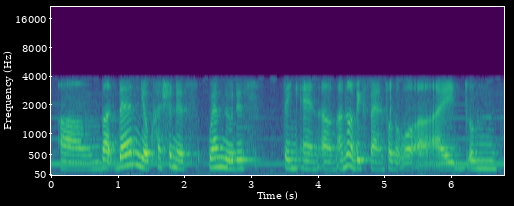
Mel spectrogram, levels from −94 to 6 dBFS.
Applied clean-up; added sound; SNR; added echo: none; Bowed string instrument; 17 dB; none.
